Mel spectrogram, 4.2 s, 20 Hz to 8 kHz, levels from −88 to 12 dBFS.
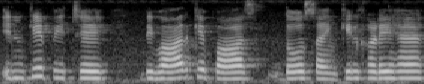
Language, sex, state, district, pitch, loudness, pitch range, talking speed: Hindi, female, Punjab, Fazilka, 240 Hz, -17 LUFS, 230-245 Hz, 125 wpm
